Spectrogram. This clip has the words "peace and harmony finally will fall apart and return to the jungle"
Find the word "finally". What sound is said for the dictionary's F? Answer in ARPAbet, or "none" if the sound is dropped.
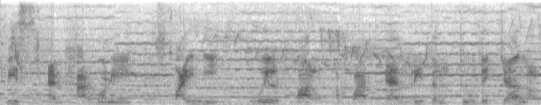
P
